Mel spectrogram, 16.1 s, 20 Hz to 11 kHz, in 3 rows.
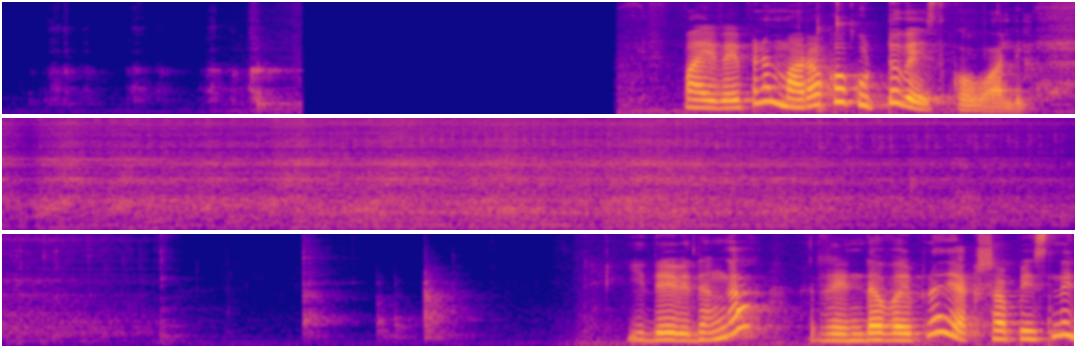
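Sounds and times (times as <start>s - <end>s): sewing machine stitching: 5.2s - 11.6s.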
